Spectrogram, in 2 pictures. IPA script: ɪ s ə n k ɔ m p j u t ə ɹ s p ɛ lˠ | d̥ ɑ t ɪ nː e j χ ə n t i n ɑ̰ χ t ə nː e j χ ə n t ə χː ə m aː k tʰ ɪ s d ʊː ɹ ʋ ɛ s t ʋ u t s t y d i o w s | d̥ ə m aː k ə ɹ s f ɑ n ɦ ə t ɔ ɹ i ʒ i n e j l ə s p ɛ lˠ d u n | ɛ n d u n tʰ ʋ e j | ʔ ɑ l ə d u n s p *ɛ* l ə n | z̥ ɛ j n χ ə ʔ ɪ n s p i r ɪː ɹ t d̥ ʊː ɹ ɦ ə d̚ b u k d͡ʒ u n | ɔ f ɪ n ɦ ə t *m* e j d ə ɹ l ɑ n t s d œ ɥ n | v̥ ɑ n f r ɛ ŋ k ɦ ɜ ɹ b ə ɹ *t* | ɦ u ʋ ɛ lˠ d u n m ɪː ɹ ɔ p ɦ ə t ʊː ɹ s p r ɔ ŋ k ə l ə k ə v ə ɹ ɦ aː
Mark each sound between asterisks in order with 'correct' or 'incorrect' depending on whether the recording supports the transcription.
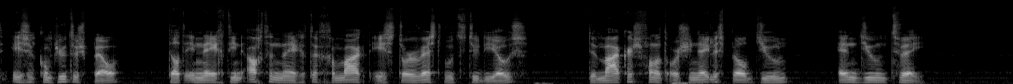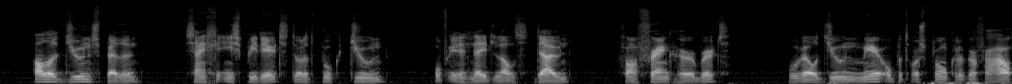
correct, incorrect: n, correct

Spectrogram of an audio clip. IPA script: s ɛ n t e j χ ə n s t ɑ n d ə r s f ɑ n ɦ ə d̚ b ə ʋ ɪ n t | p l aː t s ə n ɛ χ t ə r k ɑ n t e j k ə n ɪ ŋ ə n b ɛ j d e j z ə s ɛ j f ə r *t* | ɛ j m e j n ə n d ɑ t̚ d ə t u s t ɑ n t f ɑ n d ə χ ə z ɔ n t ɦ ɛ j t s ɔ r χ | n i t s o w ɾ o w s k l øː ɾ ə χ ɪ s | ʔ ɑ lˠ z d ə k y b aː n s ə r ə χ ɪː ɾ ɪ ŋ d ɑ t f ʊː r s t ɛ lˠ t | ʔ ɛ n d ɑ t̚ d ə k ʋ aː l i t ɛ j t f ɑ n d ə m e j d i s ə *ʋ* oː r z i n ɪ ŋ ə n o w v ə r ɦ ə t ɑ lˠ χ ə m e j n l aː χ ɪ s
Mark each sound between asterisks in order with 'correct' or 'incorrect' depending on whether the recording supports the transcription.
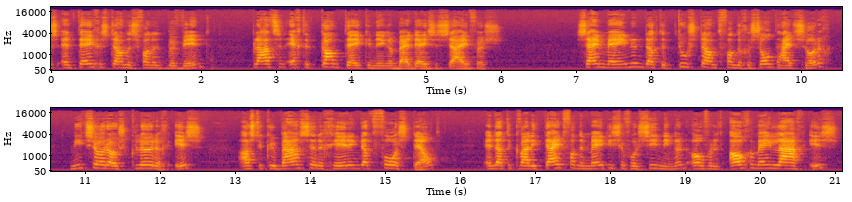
incorrect: s, incorrect: v

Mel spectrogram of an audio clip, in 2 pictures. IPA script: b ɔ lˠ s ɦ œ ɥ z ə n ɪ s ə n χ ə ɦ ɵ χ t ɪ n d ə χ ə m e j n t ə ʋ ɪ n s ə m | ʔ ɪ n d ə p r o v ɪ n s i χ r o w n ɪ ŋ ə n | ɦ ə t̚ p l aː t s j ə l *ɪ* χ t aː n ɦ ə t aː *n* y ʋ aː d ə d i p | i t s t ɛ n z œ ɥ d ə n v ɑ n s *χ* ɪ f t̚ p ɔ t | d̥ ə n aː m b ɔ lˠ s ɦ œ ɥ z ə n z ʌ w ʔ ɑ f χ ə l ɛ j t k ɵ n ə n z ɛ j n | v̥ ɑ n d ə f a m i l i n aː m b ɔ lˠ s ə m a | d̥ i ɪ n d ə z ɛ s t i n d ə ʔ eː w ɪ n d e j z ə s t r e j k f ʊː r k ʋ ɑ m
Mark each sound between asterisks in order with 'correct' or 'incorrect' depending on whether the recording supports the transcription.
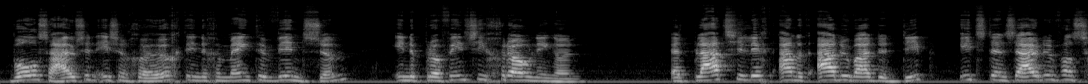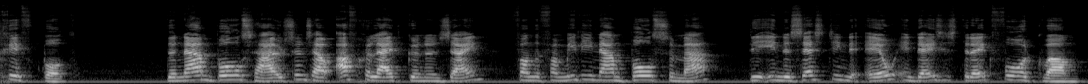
correct, incorrect: d, correct

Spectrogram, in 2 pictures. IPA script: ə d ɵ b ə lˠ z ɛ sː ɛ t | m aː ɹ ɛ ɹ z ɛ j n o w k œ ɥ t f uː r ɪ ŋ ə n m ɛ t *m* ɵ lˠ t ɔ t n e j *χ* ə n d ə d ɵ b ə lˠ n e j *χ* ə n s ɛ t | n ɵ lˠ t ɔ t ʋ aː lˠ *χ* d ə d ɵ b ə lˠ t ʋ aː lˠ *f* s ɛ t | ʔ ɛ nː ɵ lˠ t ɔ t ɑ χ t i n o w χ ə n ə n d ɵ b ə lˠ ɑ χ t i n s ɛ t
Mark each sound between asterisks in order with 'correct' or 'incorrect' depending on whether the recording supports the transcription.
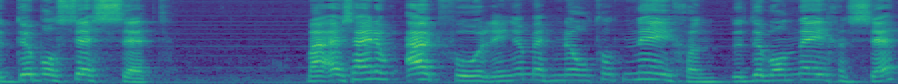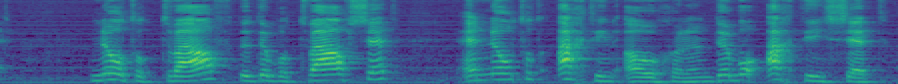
incorrect: n, correct, correct, incorrect: f, correct

